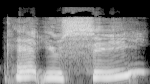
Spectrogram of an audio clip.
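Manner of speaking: high, drawn-out Piglet cry; shouted. A narrator's reading. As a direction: shout in a tiny creature's high voice. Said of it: "shouted Piglet".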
